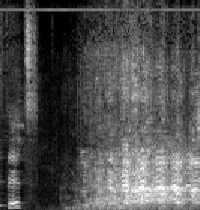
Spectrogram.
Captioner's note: laughter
